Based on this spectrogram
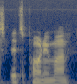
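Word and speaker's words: Ponemon: Am I even pronouncing it right? Is it like Ponymon, maybe? – No, it's Ponymon.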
